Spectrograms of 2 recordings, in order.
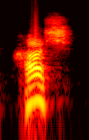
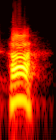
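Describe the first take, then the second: First: The name ends in a sh sound. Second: The name ends in a hard g sound. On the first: This is how many people say it now. The speaker calls it wrong. "ya se pronuncia así mucho" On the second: This is the name's real pronunciation. The speaker calls it right. "es realmente"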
